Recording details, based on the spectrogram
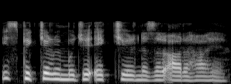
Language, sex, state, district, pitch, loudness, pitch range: Hindi, female, Arunachal Pradesh, Longding, 220 Hz, -17 LUFS, 195-245 Hz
